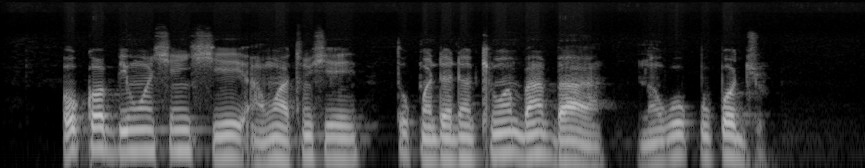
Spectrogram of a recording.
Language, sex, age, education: Yoruba, male, 30-45, tertiary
